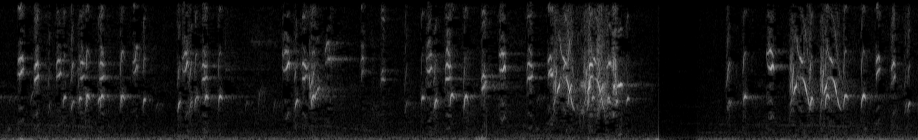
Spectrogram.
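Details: Lively goldfinch trills and warbles in separate bursts, each a quick jumble of high tinkling notes, two with harsh buzzy rattles, and a short silence before the last phrases.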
